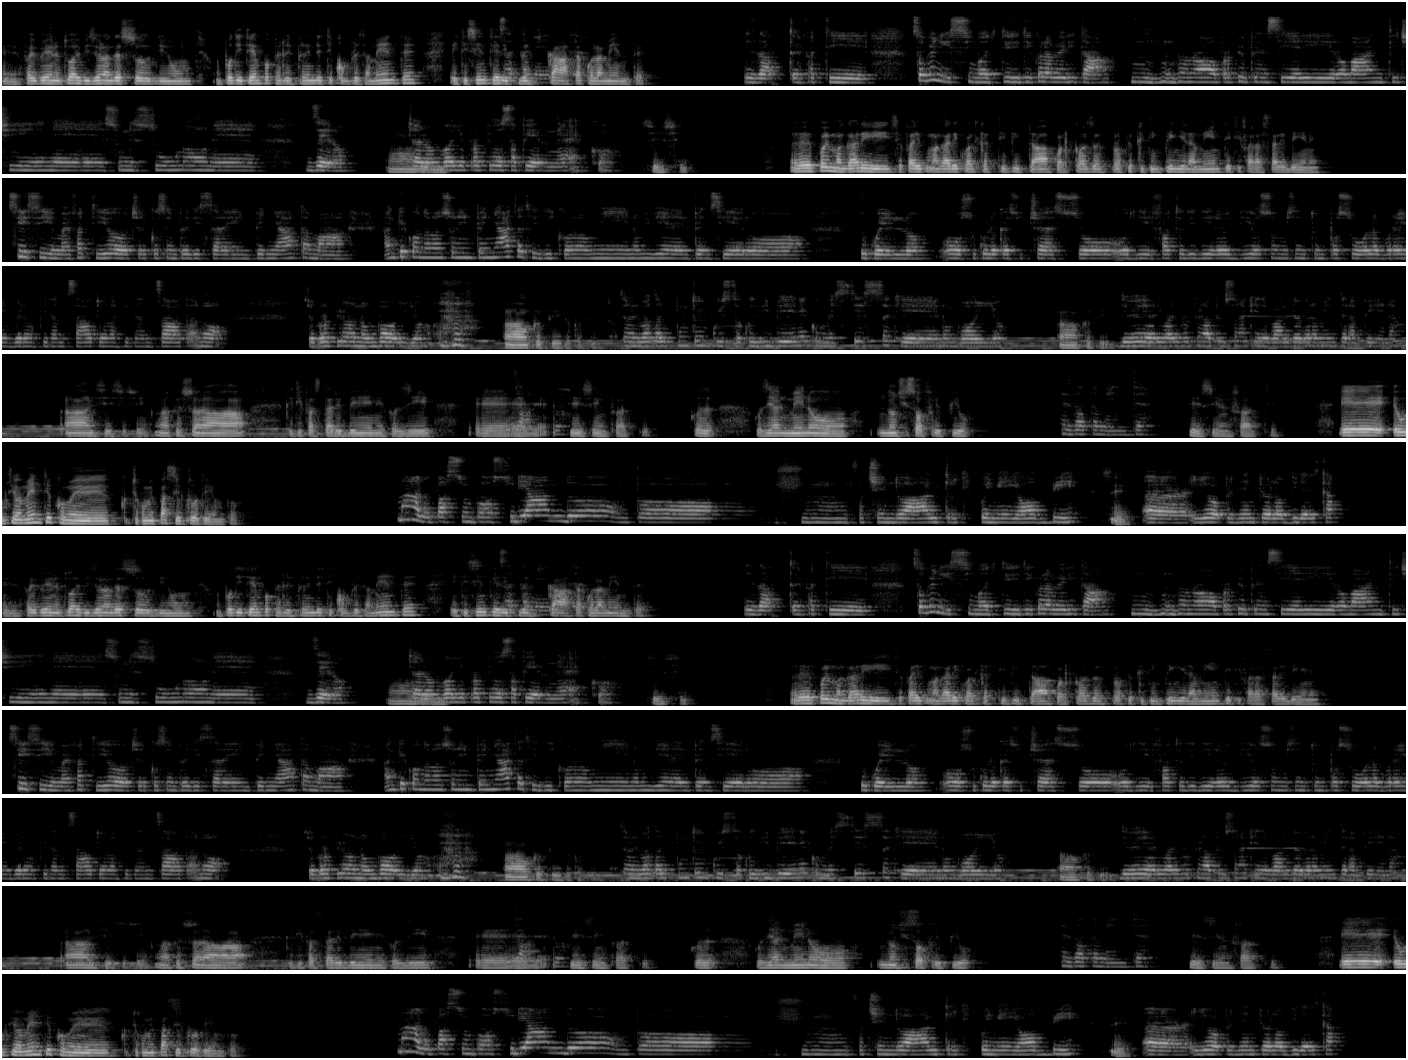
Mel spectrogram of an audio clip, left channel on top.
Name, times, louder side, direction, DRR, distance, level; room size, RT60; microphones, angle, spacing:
voice 1, 0.0-6.4 17.9-18.5 20.5-20.8 21.9-27.2 47.1-47.9 52.7-53.2 56.8-62.6 63.0-64.6 64.9-65.8 68.0-68.7 69.3-72.6 81.3-81.5, left 3 dB, 70° left, 0.7 m, -29 dB
voice 2, 4.9-5.8 7.4-17.5 18.1-20.2 28.1-44.3 44.7-46.9 48.3-52.2 53.3-56.2 61.2-61.8 66.7-67.7 74.2-80.9 81.6-83.5, left 1 dB, 15° left, 1.2 m, -36 dB
sound 1, 45.6-60.4, equal, 55° right, 1.2 m, -48 dB
13.0 x 6.9 x 2.2 m
head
